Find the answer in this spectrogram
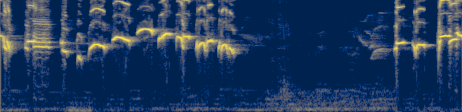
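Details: Oriental magpie-robin with a quick string of sweet whistled notes, then a low rumbling pause, then a few more bright notes; the singing is said to provoke other birds.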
